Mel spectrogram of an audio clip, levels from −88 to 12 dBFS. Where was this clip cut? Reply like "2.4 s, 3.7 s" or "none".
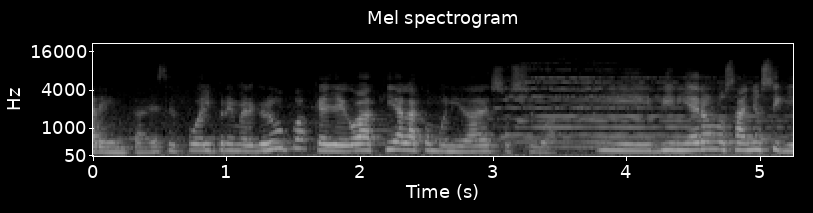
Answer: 1.6 s, 3.7 s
